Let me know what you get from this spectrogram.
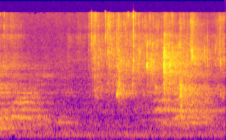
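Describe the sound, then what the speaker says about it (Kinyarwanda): A tap turned on for handwashing runs with a faint splashing of water that starts after a quiet moment and carries on softly in the background. "Banza ugafungura robine"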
